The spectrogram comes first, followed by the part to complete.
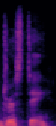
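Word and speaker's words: drishti: dry point is that how you say it dristy yeah dristy point so when you are doing the tree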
